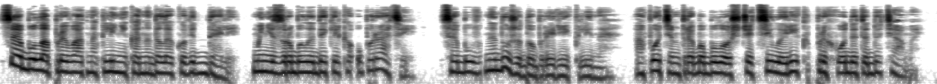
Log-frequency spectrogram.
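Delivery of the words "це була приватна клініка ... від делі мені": plain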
